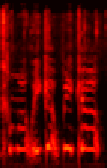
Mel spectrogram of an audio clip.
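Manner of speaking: high, urgent call to wake them. Retold or imitated. Calling sleeping brothers awake in panic, high and urgent. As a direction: shake the brothers awake with your voice. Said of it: "trying to make my brothers wake up".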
